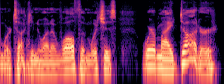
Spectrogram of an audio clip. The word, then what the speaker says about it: Waltham: Waltham? Is it Waltham? – Waltham.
